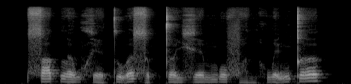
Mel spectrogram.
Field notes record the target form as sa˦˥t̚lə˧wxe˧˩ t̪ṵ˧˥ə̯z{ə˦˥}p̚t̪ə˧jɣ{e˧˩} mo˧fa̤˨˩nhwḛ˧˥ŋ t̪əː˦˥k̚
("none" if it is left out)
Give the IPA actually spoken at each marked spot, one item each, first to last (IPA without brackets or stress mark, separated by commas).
ə˨˩, e˧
